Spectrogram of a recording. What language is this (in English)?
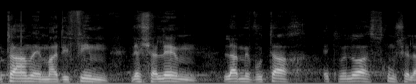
Hebrew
